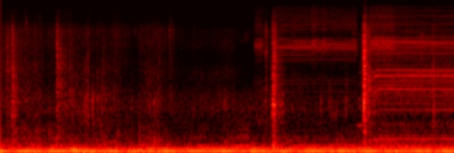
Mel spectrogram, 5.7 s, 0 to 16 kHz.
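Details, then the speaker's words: 1988 pickup that sat over a year, gas tank drained but old fuel remains, being started after suspected out-of-gas/bad-ground cranking: low hum, a couple of clicks, then a thin even high whine as the fuel pump primes normally. "I hear the pump. Yeah, I heard it now."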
